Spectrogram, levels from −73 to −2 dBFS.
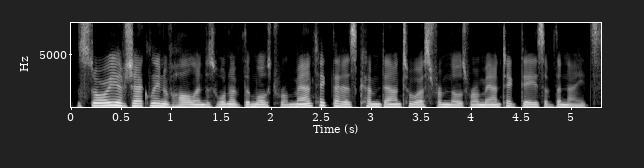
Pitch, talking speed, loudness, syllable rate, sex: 190 Hz, 285 wpm, -17 LUFS, 6.9 syllables/s, female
